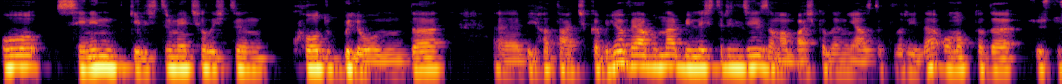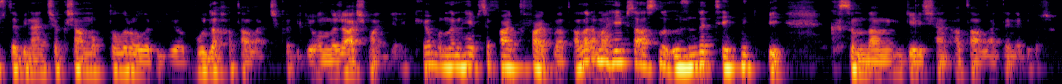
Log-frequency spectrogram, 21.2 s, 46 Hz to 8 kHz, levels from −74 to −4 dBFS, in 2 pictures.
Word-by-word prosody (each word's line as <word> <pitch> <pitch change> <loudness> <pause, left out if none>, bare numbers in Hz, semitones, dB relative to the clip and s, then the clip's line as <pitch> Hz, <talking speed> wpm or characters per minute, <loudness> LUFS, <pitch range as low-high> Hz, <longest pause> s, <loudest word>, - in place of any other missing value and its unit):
o 135 +1 +3
senin 125 +2 +6
geliştirmeye 115 +2 +3
çalıştığın 110 -2 -1 0.2
kod 120 0 +4 0.2
bloğunda, 100 +2 +1 0.5
eee, 95 0 -5
bir 100 - -6
hata 110 -2 -4
çıkabiliyor. 115 - 0
Veya 140 -1 +4
bunlar 135 0 +3
birleştirileceği 125 +1 +4
zaman 95 -7 -2
başkalarının 100 +1 -5
yazdıklarıyla 95 +5 -6
o 115 -3 -3
noktada 110 -1 -2 0.2
üst 115 0 -5
üste 110 -2 -4
binen, 100 -2 -6
çakışan 105 0 -4
noktalar 100 +2 -6
olabiliyor. 90 -2 -4
Burda 105 0 -1
hatalar 115 +4 -10
çıkabiliyor. - - -10
Onları 95 +1 -1
aşman 80 - -3
gerekiyor. 125 - -9
Bunların 135 -1 +2
hepsi 135 -2 -3
farklı 130 -1 +1
farklı 125 - -1
hatalar 90 +8 -1
ama 185 -2 +2
hepsi 175 -1 +1
aslında 140 -3 0
özünde 140 +6 +5
teknik 130 -2 -1
bir - - -1 0.4
kısımdan 95 -1 -1
gelişen 90 -1 -5
hatalar 85 -1 -9
denebilir. 85 -1 -16
115 Hz, 125 wpm, -21 LUFS, 100-125 Hz, 0.5 s, senin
